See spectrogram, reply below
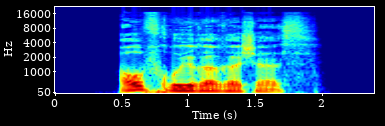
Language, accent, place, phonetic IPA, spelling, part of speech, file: German, Germany, Berlin, [ˈaʊ̯fʁyːʁəʁɪʃəs], aufrührerisches, adjective, De-aufrührerisches.ogg
- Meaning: strong/mixed nominative/accusative neuter singular of aufrührerisch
